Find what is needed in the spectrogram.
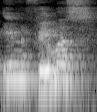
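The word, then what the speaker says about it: infamous: यू एस क्या बोलेंगे इन फेमस know फेमस हम वहां बोलते हैं यहां चेंज हो जाएगा इनफेमस इन फेमस क्या बोलेंगे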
